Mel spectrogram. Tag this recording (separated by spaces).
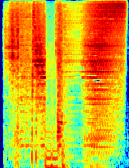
analog glitch lofi noise warped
